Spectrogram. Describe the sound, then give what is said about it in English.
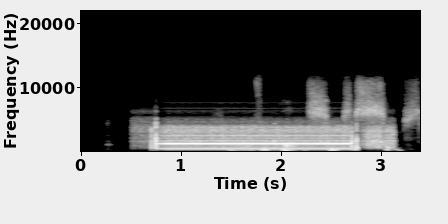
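A telephone rings down the line as an operator puts a call through to the police department: one steady, buzzing ring tone lasting about two seconds, fairly loud, cutting off abruptly, with faint murmuring underneath. “Ringing the police department.”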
